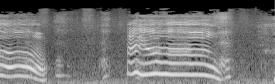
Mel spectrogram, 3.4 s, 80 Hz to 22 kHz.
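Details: Two brief, soft, high-pitched cries from a 16-day-old baby boy, described as rarely crying, with a clear tonal quality and a quiet pause between; an ordinary newborn cry.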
